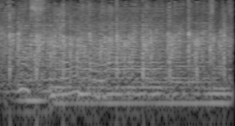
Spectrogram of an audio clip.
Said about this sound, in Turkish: Orada olduğunuz için hepinize teşekkür ediyorum. Kocaman alkışlar sizlere gelsin.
